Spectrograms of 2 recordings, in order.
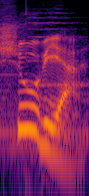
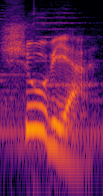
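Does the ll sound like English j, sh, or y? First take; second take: sh; sh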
